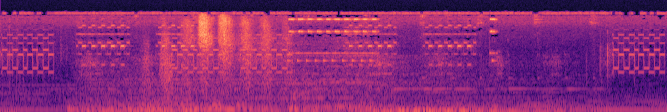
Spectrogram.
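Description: A telephone rings with an electronic ringtone, its high tones repeating in a regular pattern over a continuous low rumble.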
